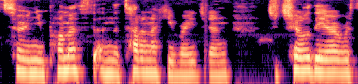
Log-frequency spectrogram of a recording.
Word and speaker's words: Taranaki: Taranaki, when you say it correctly, or if you say it with a really bad Kiwi Pākehā accent, Taranaki.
